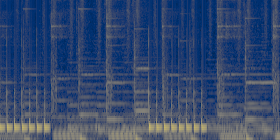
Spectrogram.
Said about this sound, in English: Well, that was the strangest ringing sound I've ever heard in my life. If y'all don't know, what we do to signal we're going to start is I do a ringtone, and I just made up my own new ringtone this time.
